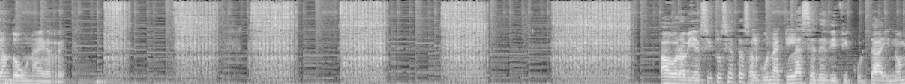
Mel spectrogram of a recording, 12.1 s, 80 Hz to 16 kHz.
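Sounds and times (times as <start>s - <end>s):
background music: 0.0s - 12.0s
beatbox mouth cymbal: 1.3s - 5.3s, 5.9s - 6.6s, 7.3s - 8.5s.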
